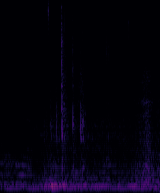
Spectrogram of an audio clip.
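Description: Near silence, with a few faint clicks about half a second to a second in.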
